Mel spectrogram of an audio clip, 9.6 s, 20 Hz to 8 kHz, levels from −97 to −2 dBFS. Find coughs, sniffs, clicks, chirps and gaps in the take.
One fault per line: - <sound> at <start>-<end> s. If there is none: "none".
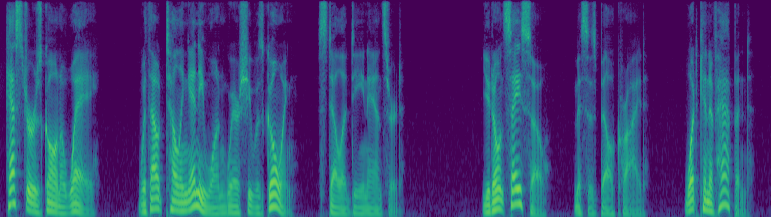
none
